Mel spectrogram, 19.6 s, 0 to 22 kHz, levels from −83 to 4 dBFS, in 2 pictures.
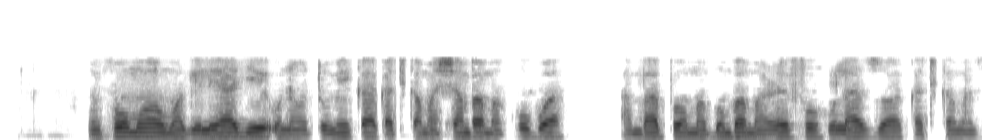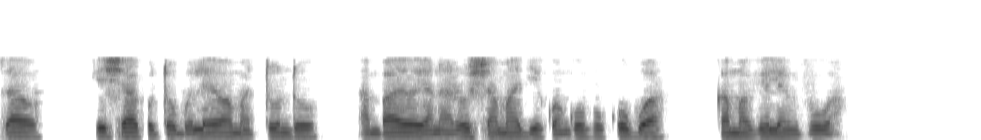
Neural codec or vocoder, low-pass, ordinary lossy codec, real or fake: none; 7.2 kHz; AAC, 16 kbps; real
